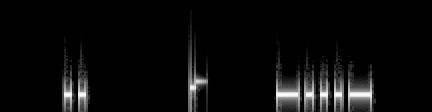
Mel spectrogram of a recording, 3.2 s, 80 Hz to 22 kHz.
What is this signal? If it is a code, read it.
Morse code, heard as a keyed tone, about 22 wpm, 700 Hz. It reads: I <BT>
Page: This rapid-fire timing is geared to push your ICR (Instant Character Recognition) skills.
